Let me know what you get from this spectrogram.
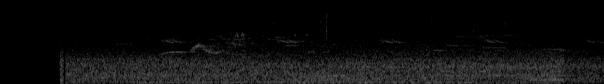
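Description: Outdoor ambience: a steady low rumble with a few faint, short bird chirps and one rising call about two seconds in. It starts abruptly about half a second in.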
